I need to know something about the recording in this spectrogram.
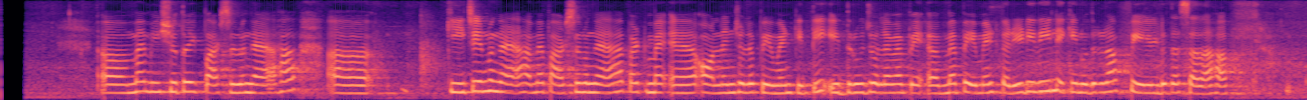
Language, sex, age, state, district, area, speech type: Dogri, female, 18-30, Jammu and Kashmir, Jammu, urban, spontaneous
